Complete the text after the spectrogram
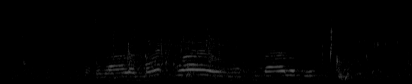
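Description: A young man speaks briefly and close by.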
